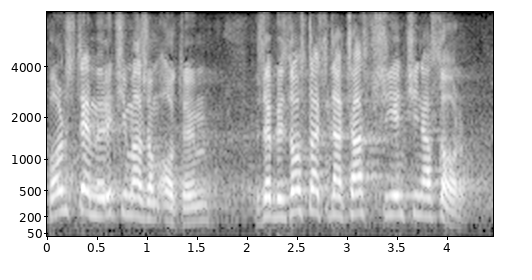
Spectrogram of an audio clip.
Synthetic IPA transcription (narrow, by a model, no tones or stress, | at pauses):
pɔlst̪sɛɛmɛɾɘt͡ɕimaʐɔ̃w̃ʔɔt̪ɘm | ʐɛbɘzɔst̪at͡ɕnat͡ʂaspʂɘjeɲt͡ɕinasɔɾ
